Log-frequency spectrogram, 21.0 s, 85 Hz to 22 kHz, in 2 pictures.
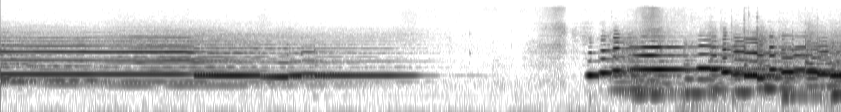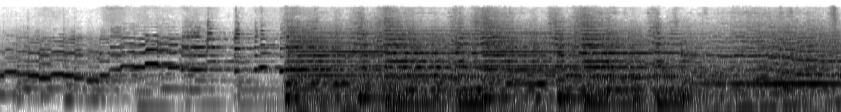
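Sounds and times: clarinet playing: 7.3 - 21.0
orchestra playing loudly: 12.8 - 21.0.

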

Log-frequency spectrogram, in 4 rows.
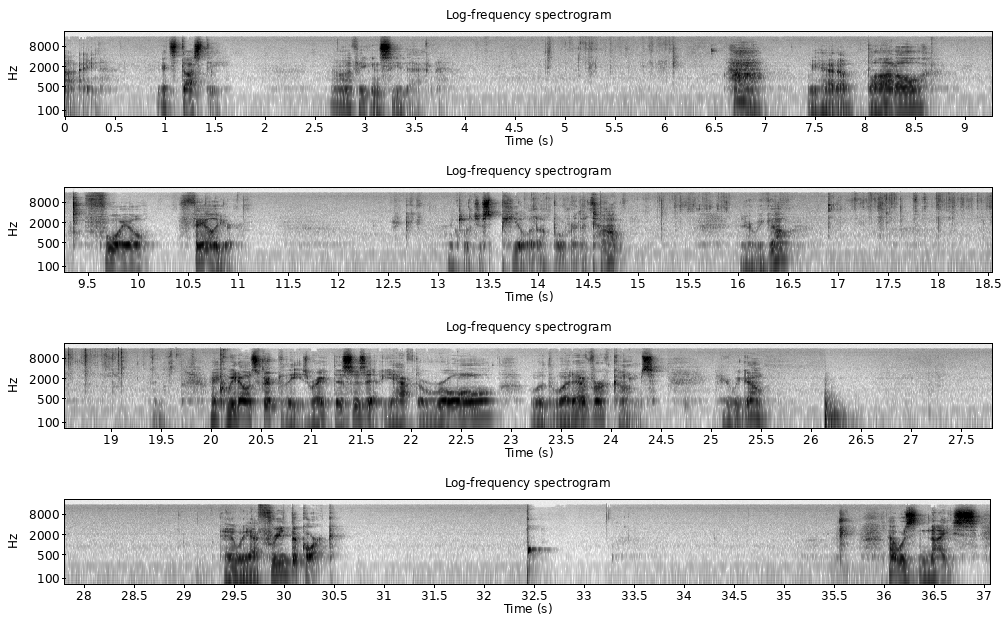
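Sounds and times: steady low hum: 0.0 - 37.0
foil capsule crinkling: 4.8 - 6.5, 12.6 - 19.8
cork popping from bottle: 32.4 - 32.7.

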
